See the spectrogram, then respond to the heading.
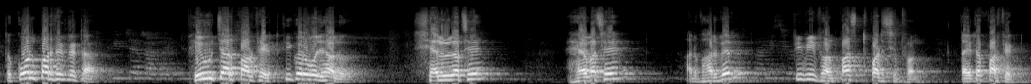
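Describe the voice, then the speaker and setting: A man's voice: sits high, sing-song, fairly quick, long pauses. A man with a Bengali accent teaching English grammar, asking questions and answering them himself while repeating key words. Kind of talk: classroom-style lesson.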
